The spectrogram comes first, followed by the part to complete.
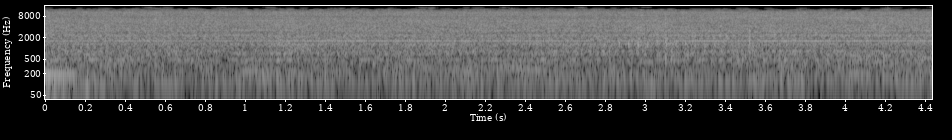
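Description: Steady, even background noise with a faint thin tone running above it.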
